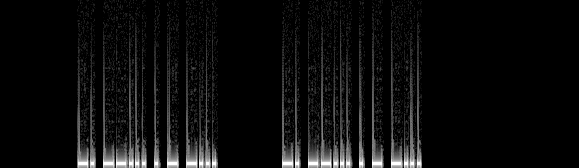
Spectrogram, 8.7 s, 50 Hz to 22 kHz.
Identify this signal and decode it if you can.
Morse code, heard as a keyed tone, about 25 wpm, 700 Hz. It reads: N7ETB N7ETB
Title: USA Call Signs - 5 Characters - Repeated 2x - 25wpm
